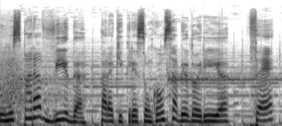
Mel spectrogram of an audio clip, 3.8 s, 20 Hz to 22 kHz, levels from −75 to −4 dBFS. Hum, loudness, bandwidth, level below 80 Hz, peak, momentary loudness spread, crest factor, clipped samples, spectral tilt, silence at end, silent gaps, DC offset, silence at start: none; -12 LUFS; 17 kHz; -26 dBFS; 0 dBFS; 5 LU; 12 dB; under 0.1%; -4.5 dB/octave; 0 s; none; under 0.1%; 0 s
